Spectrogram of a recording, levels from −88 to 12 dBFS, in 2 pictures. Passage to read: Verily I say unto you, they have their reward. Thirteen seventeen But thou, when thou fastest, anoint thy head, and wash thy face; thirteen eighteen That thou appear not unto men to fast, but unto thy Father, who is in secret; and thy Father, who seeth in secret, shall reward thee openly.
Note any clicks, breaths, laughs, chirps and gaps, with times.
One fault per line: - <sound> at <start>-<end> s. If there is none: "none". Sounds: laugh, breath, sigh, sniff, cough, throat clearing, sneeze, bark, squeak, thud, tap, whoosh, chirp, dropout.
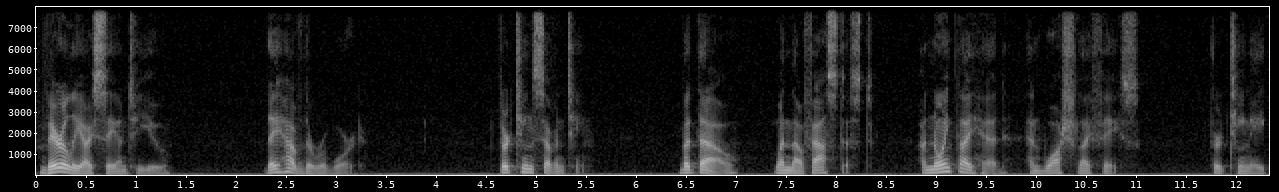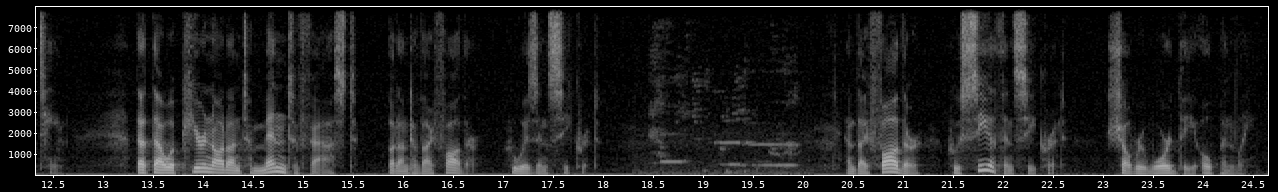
- sigh at 18.4-20.0 s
